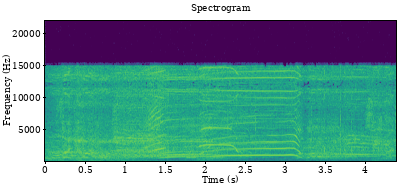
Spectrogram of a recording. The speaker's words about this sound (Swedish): Ett fan filmar när … tackar publiken innan bandet lämnar över till …. Publiken skriker.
